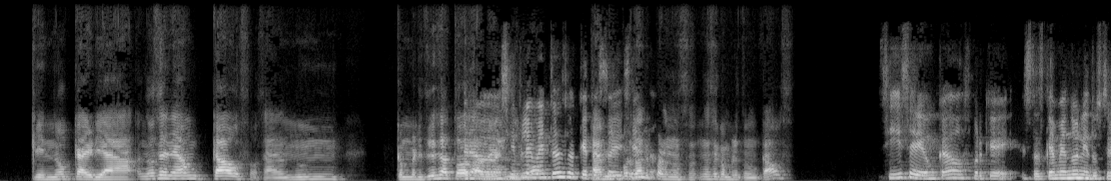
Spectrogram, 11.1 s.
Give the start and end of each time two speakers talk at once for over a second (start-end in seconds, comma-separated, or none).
4.5-6.6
